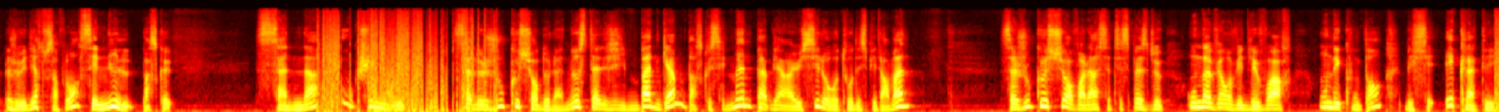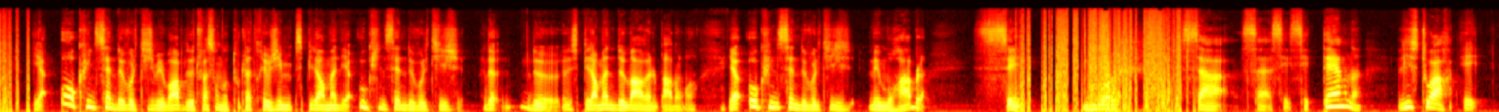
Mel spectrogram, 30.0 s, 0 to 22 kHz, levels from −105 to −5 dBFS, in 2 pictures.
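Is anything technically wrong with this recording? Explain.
Yes, there's loose connector crackle in three spots: 3.17 to 4.97 s, just before "que sur de la"; 14.95 to 15.28 s, right after "est content mais c'est"; and 25.15 to 26.94 s. A bad contact keeps making and breaking, chopping the speech into irregular scratchy bursts.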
